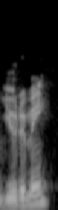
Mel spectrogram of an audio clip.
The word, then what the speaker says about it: Udemy: buy it basically yeah so it is on udemy and that is spelled UD e my udemy calm and Brett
